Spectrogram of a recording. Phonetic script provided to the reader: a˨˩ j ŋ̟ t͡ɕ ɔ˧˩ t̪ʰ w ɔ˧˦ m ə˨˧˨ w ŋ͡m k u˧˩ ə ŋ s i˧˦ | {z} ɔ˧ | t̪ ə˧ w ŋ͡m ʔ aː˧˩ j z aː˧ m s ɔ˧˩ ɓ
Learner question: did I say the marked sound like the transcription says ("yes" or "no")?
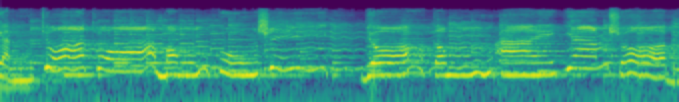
yes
